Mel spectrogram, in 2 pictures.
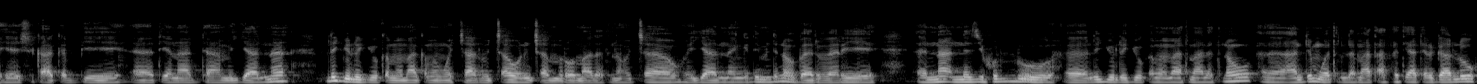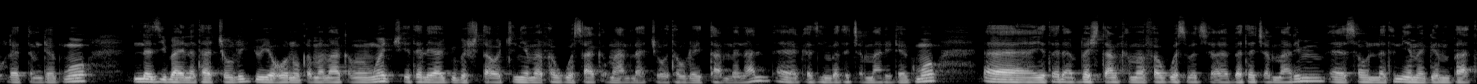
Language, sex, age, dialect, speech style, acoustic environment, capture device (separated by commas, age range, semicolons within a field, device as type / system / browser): Amharic, male, 35-44, Ethiopia - Gojjam, happy, people talking, mobile / Linux / Chrome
